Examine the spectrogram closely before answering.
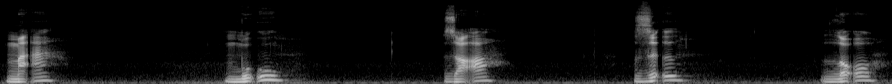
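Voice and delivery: "Ma'a, Mu'u, Za'a, Z'u, Lo'o" each broken by a throat catch, then rising; "Ma'a, Mu'u, Za'a, Z'u, Lo'o" as separate two-part rising syllables; wave tone demonstration. Shown as a demonstration. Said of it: "Here's some example sounds".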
